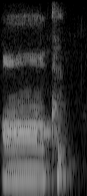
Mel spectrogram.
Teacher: देखिए, मुंह भी ओपन हो रहा है और नाक भी, दोनों में से साउंड आ रही है।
